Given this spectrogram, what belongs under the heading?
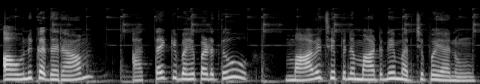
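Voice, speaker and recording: Woman acting plucky high-pitched young daughter-in-law. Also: moderate pace, faint music behind, natural voice. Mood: earnest, arguing. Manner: earnest, argumentative, explaining. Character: young daughter-in-law, dutiful, thrifty, plucky but respectful. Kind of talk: dramatized moral story dialogue.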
